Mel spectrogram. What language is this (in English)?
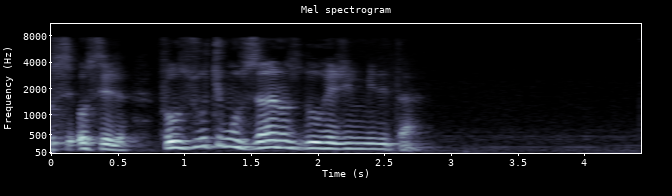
Portuguese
